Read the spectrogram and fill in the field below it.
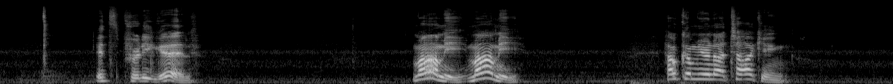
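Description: A young man speaks in short bursts, close to a microphone.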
